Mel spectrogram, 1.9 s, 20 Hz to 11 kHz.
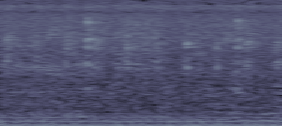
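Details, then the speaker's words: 1972 Ford Cortina Mk3 GXL Kienzle mechanical dash clock ticks softly and evenly over a steady low hum; the mechanism runs normally, though it is unknown whether it keeps time. "I just couldn't recall if it kept time or not, but you hear it nicely ticking away. It's a lovely sound, very hypnotic sound on the clocks, an essential thing to have."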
